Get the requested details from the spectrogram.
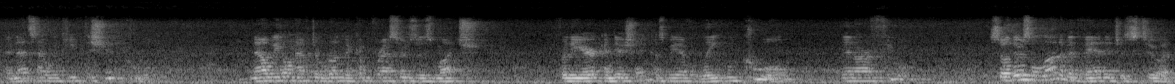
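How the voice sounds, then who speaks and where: A man speaking as a ship's captain, answering audience questions informally, in a conversational way with deliberate pauses. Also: on the high side, steady tone. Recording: echoey venue, distant, clearly noisy ambience.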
